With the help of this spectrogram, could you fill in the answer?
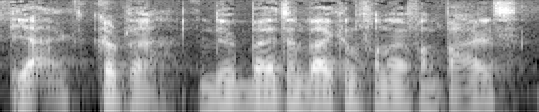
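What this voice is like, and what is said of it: Dutch spoken with French accent. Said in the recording (Dutch): “heb jij een zeker ... Frans accent.”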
